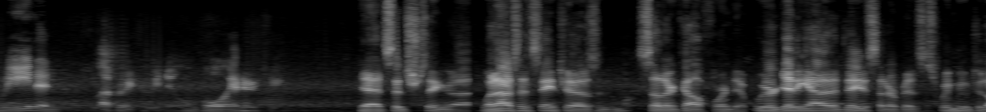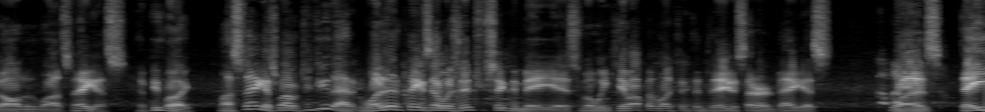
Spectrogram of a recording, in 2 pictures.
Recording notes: Live from HLTH23.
